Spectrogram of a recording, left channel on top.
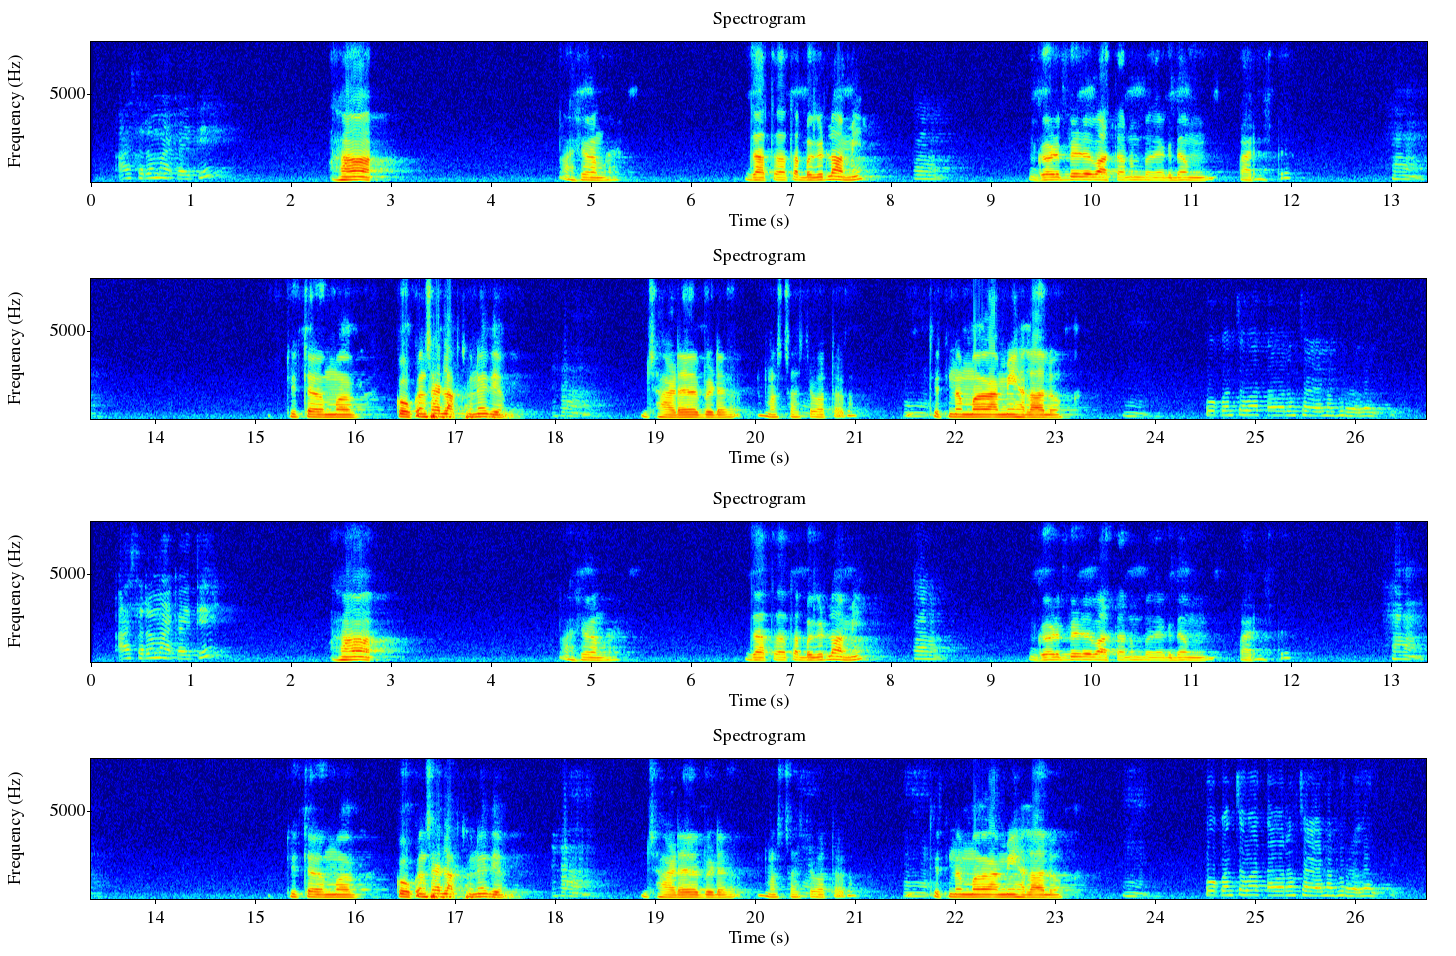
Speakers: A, on the right; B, on the left.
A: आश्रम आहे काय ते?
B: हा आश्रम हाय, जाता जाता बघितलो आम्ही.
A: हा.
B: गड-बीड वातावरण ब एकदम भारी दिसतय.
A: हा.
B: तिथ, मग कोकण साईड लागतो नाय त्यो.
A: हा
B: झाड -बिड मस्त असतय
A: हा
B: वातावरण,
A: हा
B: तिथन मग आम्ही ह्याला आलो
A: हम्म, कोकणचं वातावरण सगळ्यांना भुरळ घालतय.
